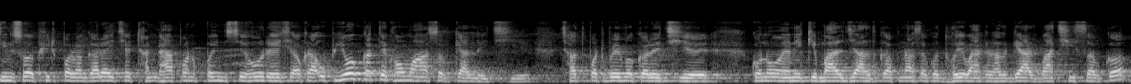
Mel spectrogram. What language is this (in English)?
Maithili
